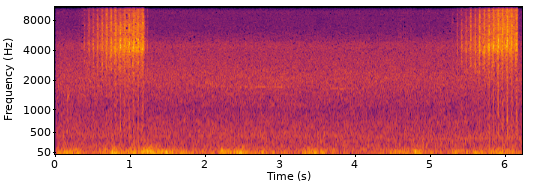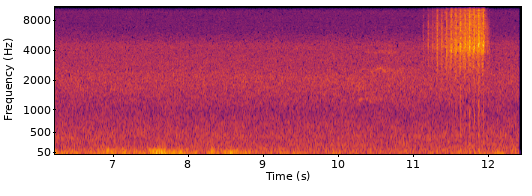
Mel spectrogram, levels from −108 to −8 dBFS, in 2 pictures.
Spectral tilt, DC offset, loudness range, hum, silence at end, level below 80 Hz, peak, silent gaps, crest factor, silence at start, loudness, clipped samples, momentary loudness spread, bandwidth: 0 dB/octave; under 0.1%; 15 LU; none; 0 s; -38 dBFS; -2 dBFS; none; 26 dB; 0 s; -19 LUFS; under 0.1%; 23 LU; 11 kHz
